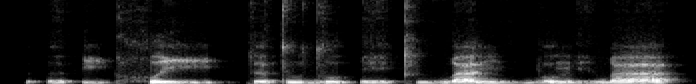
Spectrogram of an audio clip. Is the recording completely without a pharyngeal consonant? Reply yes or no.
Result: yes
